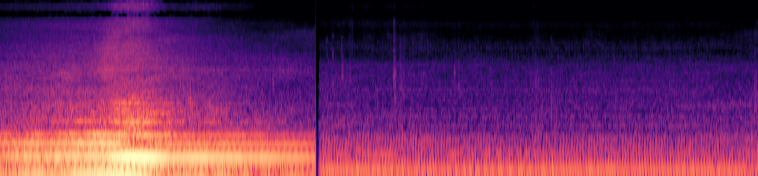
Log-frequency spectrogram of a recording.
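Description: Car engine idling at a steady pitch, with a swell of louder noise peaking about two seconds in. After a sudden cut about five seconds in, a quieter steady low engine hum.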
